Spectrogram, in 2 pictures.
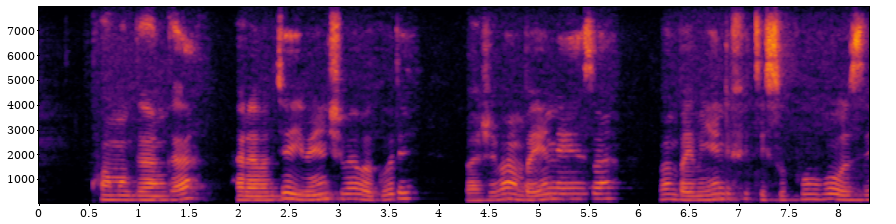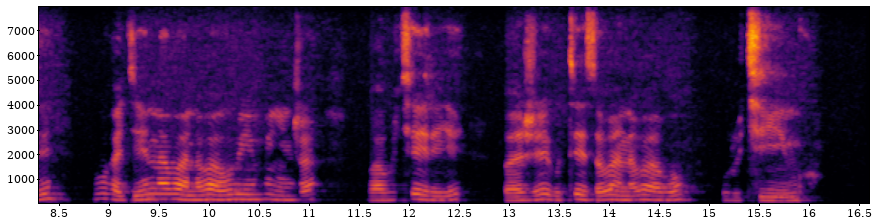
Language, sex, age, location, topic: Kinyarwanda, female, 25-35, Kigali, health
